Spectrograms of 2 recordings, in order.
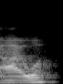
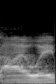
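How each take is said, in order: First: It is said the way northerners say it. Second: It is said the local southern Louisiana way. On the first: This is how people farther north say it. "if you go north I ten, it's it'll be Iowa" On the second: This is how people from the town say it. "we pronounce it Iowa because we're south of I ten"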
